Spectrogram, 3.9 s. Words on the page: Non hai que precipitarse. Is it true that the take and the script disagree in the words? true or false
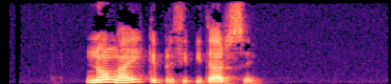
false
